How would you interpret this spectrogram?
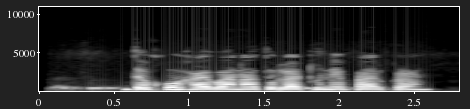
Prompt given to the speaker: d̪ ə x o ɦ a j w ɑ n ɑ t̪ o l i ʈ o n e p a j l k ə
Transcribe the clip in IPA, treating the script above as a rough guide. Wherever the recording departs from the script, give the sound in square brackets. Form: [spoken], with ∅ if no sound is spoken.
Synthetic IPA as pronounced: d̪ ə x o ɦ a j w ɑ n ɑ t̪ o l [a] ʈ [u] n e p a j l k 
